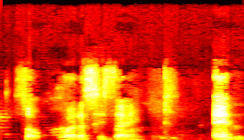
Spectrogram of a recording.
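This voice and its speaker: A man speaks at a fairly slow pace. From Vietnam. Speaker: interviewee, husband in intercultural couple. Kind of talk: interview. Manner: halting, many fillers.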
